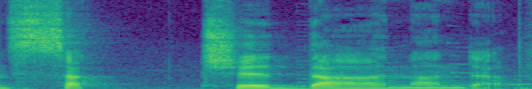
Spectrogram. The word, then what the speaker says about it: Satchidananda: In Sanskrit, we have what's called a sandhi, where words are changed, the beginning and ends of words are changed to be pronounced nicer. So Sat Chit Ananda is much more difficult to say than Satchidananda.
